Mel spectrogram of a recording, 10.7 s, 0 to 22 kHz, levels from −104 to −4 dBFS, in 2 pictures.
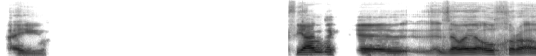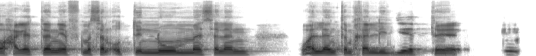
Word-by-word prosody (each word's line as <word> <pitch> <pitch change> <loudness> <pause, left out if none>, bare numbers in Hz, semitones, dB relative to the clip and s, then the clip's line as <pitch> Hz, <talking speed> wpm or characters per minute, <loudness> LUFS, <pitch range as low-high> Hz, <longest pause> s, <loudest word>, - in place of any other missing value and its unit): أيوه. 100 -1 -4 2.4
في 145 - +1
عندك 150 +1 +5 1.0
زوايا 130 +3 +5
أخرى 130 -2 +1
أو 110 - +1
حاجات 125 +2 -4
تانية 130 0 +2
ف - - -16
مثلًا - - -3
أوضة - - -8
النوم 125 0 0
مثلًا، 120 -1 -4 0.5
والّا 120 +1 0
أنتَ 125 0 -3
مخلّي 120 0 -4
دِيَّة 125 +1 -5 0.8
امم. 360 0 -11
125 Hz, 100 wpm, -22 LUFS, 120-130 Hz, 2.4 s, عندك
